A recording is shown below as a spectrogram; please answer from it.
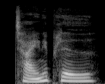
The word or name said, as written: tegneplade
